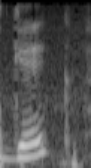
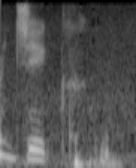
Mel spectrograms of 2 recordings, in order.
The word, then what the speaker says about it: gig: of 4 next one this word is pronounced in two ways that is gig or jig gig or jig small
